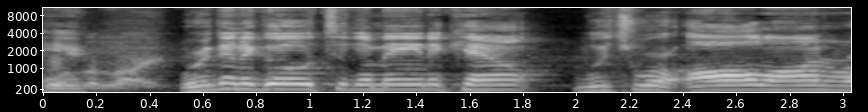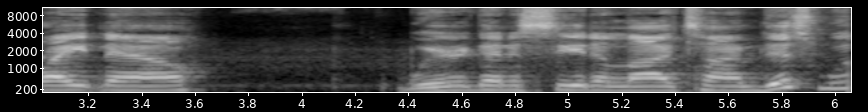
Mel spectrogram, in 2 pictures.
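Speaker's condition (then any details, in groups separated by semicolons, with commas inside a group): No condition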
